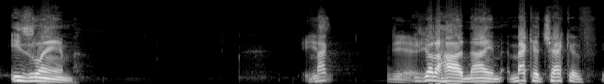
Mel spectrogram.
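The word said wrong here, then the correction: Makhachev: isn't it? How do you say it? – Makachev. – Makachev.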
